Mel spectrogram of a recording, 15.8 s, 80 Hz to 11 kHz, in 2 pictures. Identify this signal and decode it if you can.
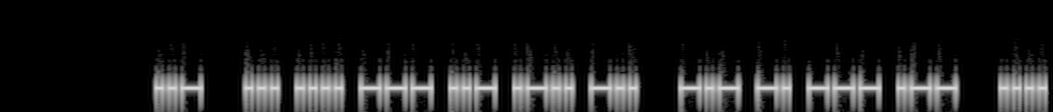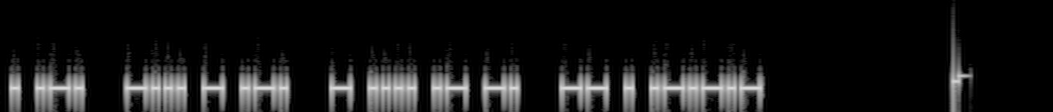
Morse code, heard as a keyed tone, about 25 wpm, 700 Hz. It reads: U SHOULD KNOW HER BTR THAN ME.
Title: Sentences from Top 400 Words and Abbreviations 25wpm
